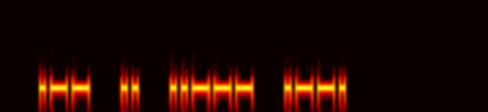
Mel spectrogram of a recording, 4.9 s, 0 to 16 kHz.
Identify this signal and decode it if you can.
Morse code, heard as a keyed tone, about 22 wpm, spaced as for 16 wpm, 700 Hz. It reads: WI2P
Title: USA Call Signs - 4 Characters - 2x Character Spacing - 22wpm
